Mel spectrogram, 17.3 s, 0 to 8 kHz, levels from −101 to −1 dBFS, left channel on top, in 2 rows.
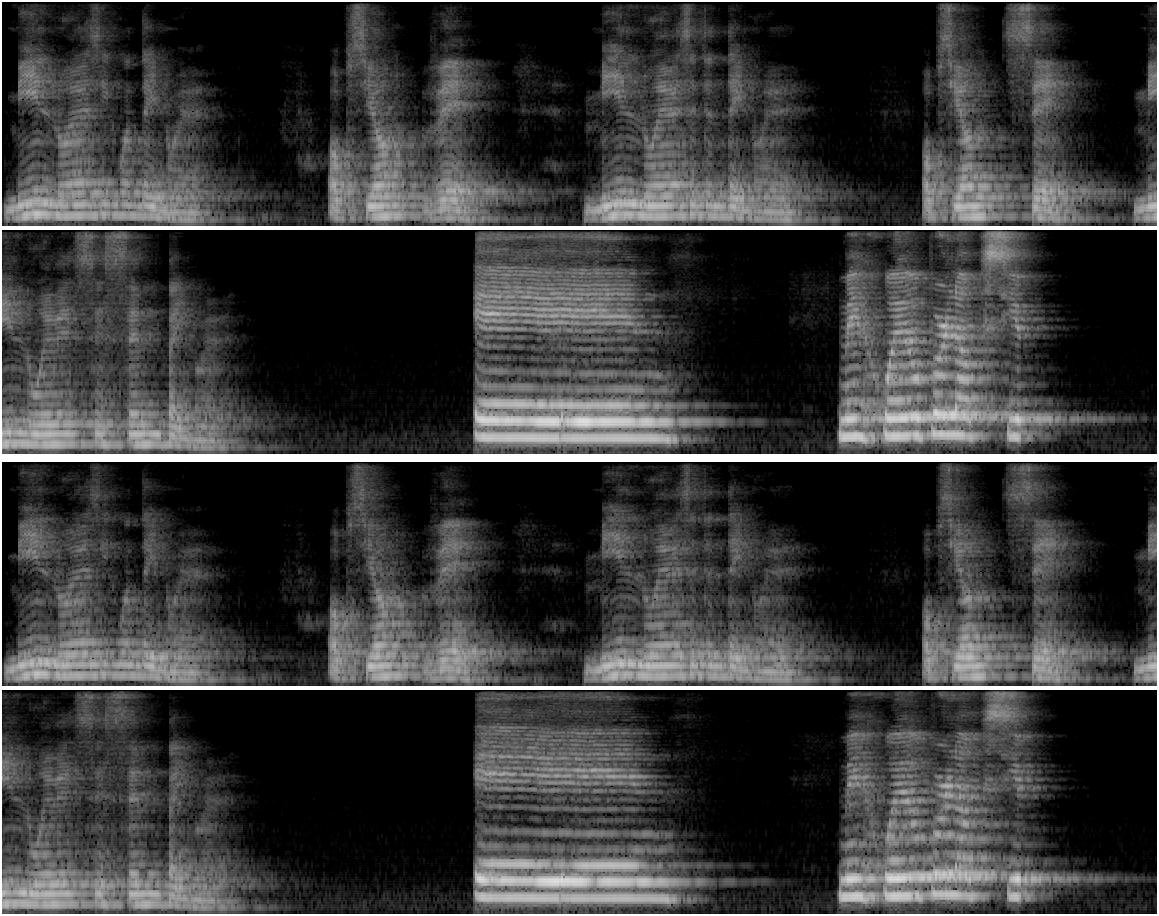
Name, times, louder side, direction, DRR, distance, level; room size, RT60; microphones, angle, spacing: voice 1, 0.0-1.5 2.4-3.5 4.4-6.0 6.9-8.0 8.5-10.4, equal, 15° left, 3 dB, 1.5 m, -35 dB
voice 2, 12.2-13.7 14.9-16.3, left 1 dB, 35° left, 4 dB, 0.7 m, -23 dB
16.5 x 11.0 x 2.6 m, 0.96 s
head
